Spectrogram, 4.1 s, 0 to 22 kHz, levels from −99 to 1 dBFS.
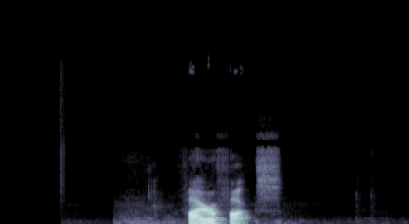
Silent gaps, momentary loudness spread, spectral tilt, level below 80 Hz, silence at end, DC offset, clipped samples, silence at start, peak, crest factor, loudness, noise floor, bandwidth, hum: none; 15 LU; -7.5 dB/octave; -72 dBFS; 1.6 s; under 0.1%; under 0.1%; 1.9 s; -2 dBFS; 22 dB; -17 LUFS; -80 dBFS; 7.6 kHz; none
